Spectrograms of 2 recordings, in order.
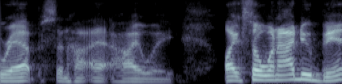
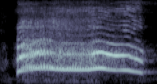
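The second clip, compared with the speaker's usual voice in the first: sudden shrill fake roar, way up high; high mock rage scream; 4 dB louder than usual. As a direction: scream like a roid-raging gym bro, hammed up. Mocking the steroid rage.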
